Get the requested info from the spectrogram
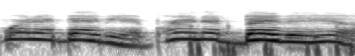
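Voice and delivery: very high-pitched grandfather voice calling out. Imitating how a grandfather talked, calling for the baby: imitating grandfather's way of talking. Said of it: "That's just how my granddaddy talked".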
